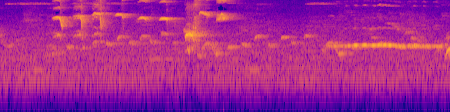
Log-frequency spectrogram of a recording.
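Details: Song of a white-rumped shama from Sumatra, recorded to prompt other shamas: a burst of rapid high sweet notes, then a sustained level whistle with a faint fluttering trill underneath.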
